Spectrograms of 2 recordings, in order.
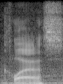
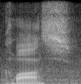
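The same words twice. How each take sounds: First: It sounds like the ordinary English word class. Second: It sounds unlike the ordinary English word class. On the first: The speaker calls it wrong. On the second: The speaker calls it right.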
